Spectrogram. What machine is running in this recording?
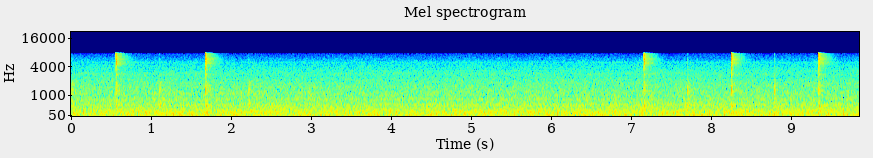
valve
